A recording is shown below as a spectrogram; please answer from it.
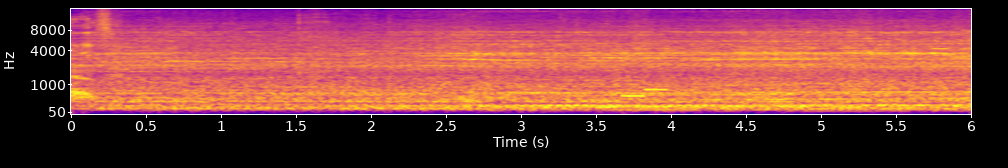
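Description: Steady drone inside the cab of a John Deere R4045 self-propelled sprayer, a 346 hp machine, driving across the field. Engine hum and running noise carry on evenly, with no change in pitch.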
